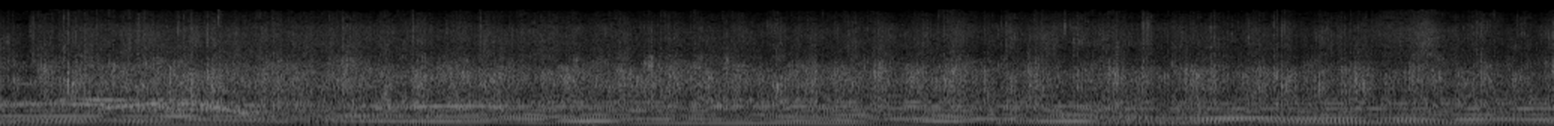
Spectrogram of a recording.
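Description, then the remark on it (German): Steady, warm applause from an audience that includes people from Thun and Interlaken as a guest is invited onto the stage, a dense wash of clapping hands that holds at an even loudness for several seconds without pause. “Und ähm, ich hätte ihn gerne so als Tuner, Tunerinnen, Interlakener habe ich ganz viel gesehen, Interlakenerinnen mit einem warmen Applaus jetzt auf die Bühne bitten.”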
